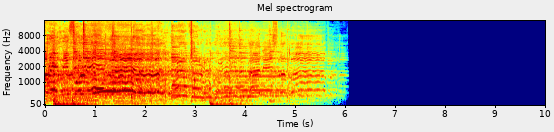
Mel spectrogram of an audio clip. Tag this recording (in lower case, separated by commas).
music, country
